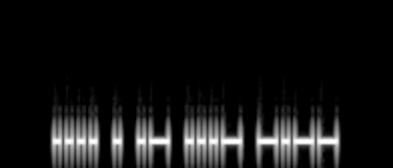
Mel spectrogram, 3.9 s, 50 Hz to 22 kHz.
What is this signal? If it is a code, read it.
Morse code, heard as a keyed tone, about 20 wpm, 700 Hz. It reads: HEAVY
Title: Sentences from Top 1000 Words - Review Part 6 - New Word Drill - 20wpm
